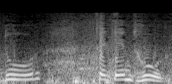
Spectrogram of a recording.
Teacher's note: ত হস রাতি থেকে রাইত র আকার হস ত রাইত ঘ অল্পপ্রাণ ধ্বনিকে মহাপ্রাণ উচ্চারণের প্রবণতা দেখা যায়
